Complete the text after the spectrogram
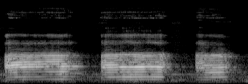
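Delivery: AH held long and level, each one separate; flat dentist tone. Shown as a demonstration. Teacher demonstrating Mandarin first tone, flat AH. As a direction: repeat AH on one unchanging pitch. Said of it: "it's flat".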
